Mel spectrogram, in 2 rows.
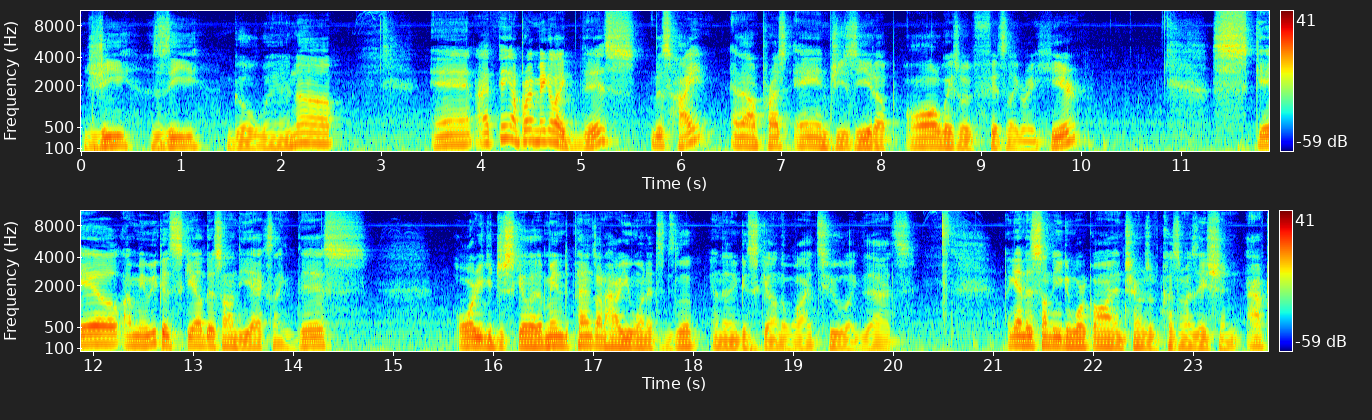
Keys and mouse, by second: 0.1 g, 6.9 a, 7.5 g, 11.6 s, 18.5 s, 21.1 KP_1.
